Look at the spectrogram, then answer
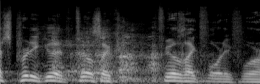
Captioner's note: laughter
